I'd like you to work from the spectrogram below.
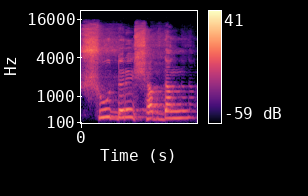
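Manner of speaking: slow, drawn-out recitation; recitation demo. Shown as a demonstration. Teacher recites the verse phrase for learners, slow recitation. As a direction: stretch both words evenly. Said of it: "ਉਚਾਰਨ ਕਰਾਂਗੇ".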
